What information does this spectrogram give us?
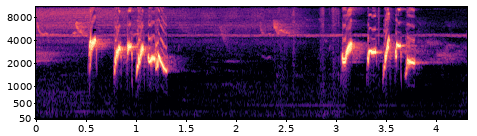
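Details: Red-whiskered bulbul fighting song for training a wild-caught bird: a pair of quick phrases, each around five bright whistled notes bending down in pitch, with a clear gap in between.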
